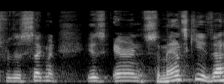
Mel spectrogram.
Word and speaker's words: Samansky: My guest for this segment is Aaron Samansky. Is that how you pronounce that, Aaron?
